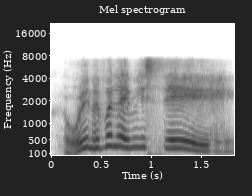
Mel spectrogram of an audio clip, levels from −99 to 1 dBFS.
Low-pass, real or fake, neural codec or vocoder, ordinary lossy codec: 7.2 kHz; fake; codec, 16 kHz in and 24 kHz out, 0.6 kbps, FocalCodec, streaming, 2048 codes; none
